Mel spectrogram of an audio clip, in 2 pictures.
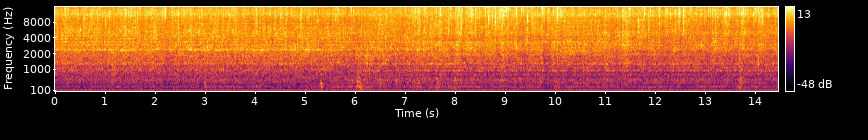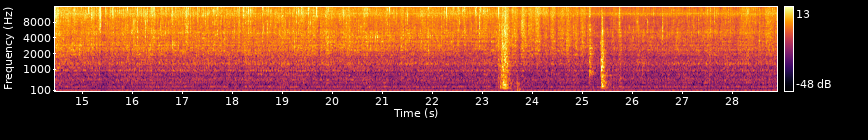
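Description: Sliced pork and onions sizzling steadily in a frying pan as they are stir-fried, with two sharp knocks near the end.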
